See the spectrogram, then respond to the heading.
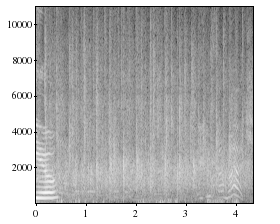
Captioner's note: audience applauding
